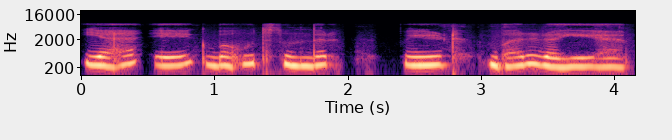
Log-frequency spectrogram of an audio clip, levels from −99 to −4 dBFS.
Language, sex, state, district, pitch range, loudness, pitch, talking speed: Hindi, female, Uttar Pradesh, Saharanpur, 240-265 Hz, -18 LUFS, 250 Hz, 115 wpm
